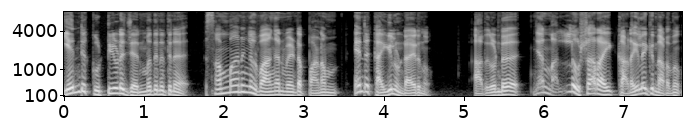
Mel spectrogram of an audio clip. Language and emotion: Malayalam, happy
